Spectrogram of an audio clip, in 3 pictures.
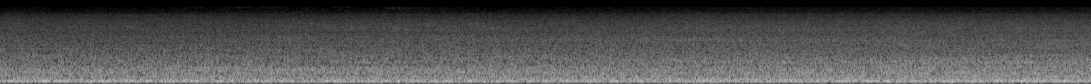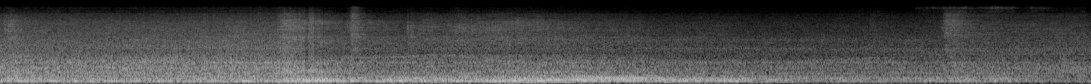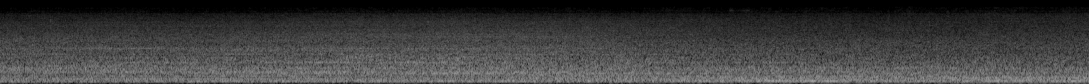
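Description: Cars of a slow motorcade passing close by: a steady rumble of engines and tyres that swells a little past the middle, with two brief clicks, then settles to a lower level.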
